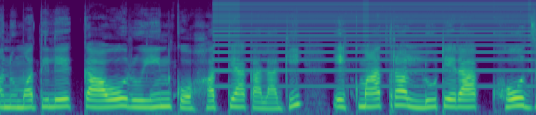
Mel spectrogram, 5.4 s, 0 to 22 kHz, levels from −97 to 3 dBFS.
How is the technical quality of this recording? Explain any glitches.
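One fault degrades the recording: from 2.12 s to the end, a USB whine sits under the speech. It is a fixed-pitch tone based on 1 kHz and strongest at 2 kHz, roughly 20 dB below the speech. The USB bus draws current in 1 ms frames, and that pulsing leaks in through power or ground. On a spectrogram it appears as unbroken horizontal lines at 1 and 2 kHz.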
